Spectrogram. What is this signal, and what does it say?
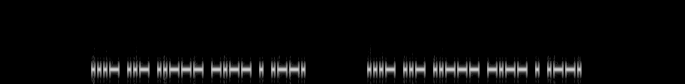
Morse code, heard as a keyed tone, about 37 wpm, 700 Hz. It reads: VU2YEP VU2YEP
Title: DXCC-100 Call Signs - 6 Characters - Repeated 2x - 40wpm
